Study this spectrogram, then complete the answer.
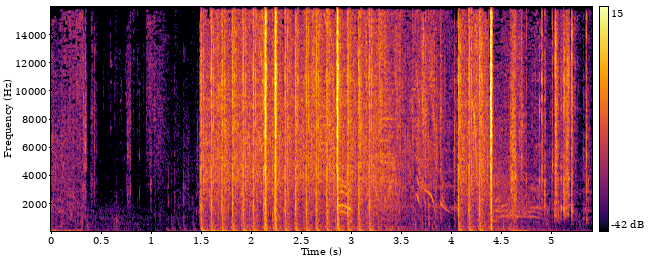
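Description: Call of Duty WWII gameplay with rapid bursts of gunfire, a long run of automatic shots followed by a short later burst and a few single cracks, close and sharp.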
